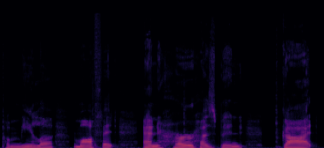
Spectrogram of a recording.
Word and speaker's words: Pamela: to live with his sister it looks like Pamela but it's actually pronounced pamila mait and her husband got Twain his pilot's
